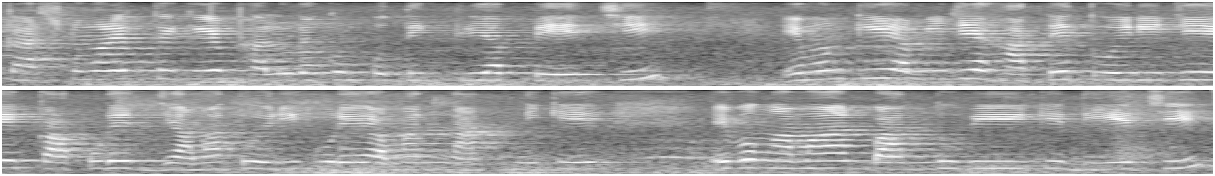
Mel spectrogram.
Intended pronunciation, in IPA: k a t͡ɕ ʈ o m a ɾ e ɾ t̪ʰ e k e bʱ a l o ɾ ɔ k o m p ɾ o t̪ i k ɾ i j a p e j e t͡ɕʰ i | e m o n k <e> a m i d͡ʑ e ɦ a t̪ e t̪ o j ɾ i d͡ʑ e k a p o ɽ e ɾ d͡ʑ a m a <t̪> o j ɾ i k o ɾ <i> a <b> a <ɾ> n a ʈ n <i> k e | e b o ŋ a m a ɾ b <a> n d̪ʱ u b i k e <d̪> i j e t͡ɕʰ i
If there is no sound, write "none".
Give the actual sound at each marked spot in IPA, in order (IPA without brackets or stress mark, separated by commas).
i, t̪, e, m, ɾ, i, a, d̪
